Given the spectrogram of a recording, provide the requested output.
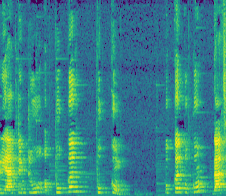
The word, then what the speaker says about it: Pookal Pookum: Pukkal Pukkum, that's how it's pronounced.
